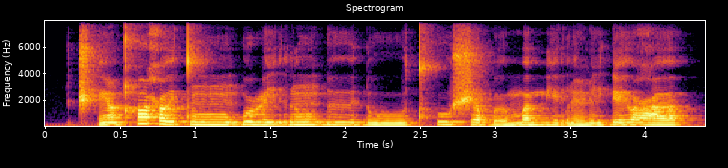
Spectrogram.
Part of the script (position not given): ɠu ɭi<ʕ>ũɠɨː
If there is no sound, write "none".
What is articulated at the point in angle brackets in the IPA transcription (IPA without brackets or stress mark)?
r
